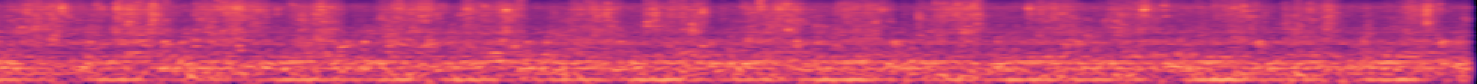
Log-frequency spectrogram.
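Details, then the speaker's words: Speed Queen washer after the agitation-rattle repair (driver reinstalled, underside cleaned), run with a small load and suds, mic near the camera: even back-and-forth swishing with no rattle or knock, quiet and healthy. "all in a normal distance now I have the microphone near the camera nice and quiet especially when there's some Suds in SHO like this"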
